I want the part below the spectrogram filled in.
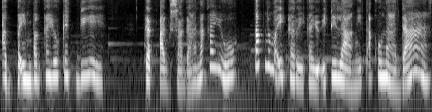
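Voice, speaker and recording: A woman's voice: fairly high pitch, expressive, unhurried, darkish tone, soft background music. An actress with a northern Philippine accent playing a cheerful, caring young female caregiver who teases and encourages in a radio drama. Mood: caring, teasing. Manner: teasing and encouraging.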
